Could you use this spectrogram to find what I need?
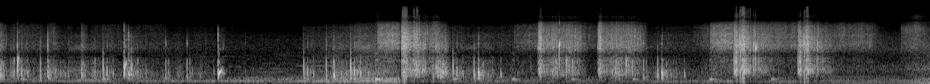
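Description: Leaves rustle and crunch as blocks are broken in quick bursts.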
